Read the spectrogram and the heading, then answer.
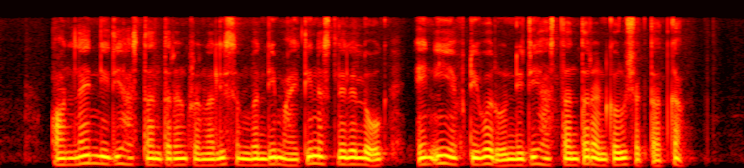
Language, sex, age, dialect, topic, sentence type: Marathi, male, 18-24, Standard Marathi, banking, question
